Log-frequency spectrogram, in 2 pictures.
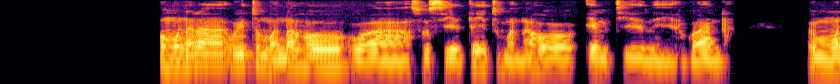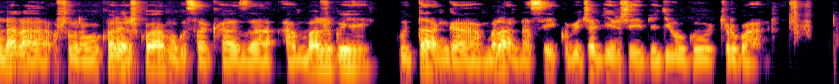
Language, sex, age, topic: Kinyarwanda, male, 25-35, government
